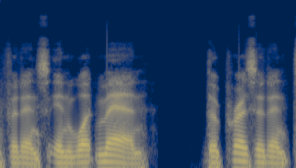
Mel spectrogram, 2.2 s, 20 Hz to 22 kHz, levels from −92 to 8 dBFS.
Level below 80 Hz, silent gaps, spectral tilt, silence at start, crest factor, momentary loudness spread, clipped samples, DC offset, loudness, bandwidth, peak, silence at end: -42 dBFS; 1.18-1.42 s; -5.5 dB/octave; 0 s; 20 dB; 10 LU; under 0.1%; under 0.1%; -20 LUFS; 9.6 kHz; -2 dBFS; 0 s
